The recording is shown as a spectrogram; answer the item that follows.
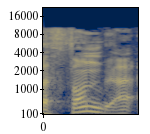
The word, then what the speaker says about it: Thunberg: Yeah, I think the H is silent. Is it? Uh, I'm pretty uh, sure it's Thunberg.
